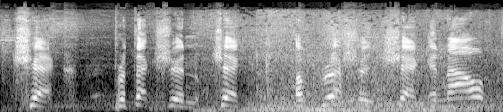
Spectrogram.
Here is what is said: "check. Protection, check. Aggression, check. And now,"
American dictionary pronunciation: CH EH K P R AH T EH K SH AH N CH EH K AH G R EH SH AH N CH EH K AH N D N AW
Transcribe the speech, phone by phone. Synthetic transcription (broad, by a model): CH EH K P R AH T EH K SH AH N CH EH K AH G R EH SH AH N CH EH K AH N N AW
